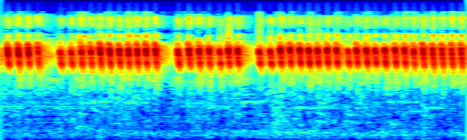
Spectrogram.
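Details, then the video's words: Rapid high chattering song of a bar-winged prinia in the ngebren style, recorded as tutor audio: fast, regular chip notes in three closely linked bursts at a steady pitch. "burung ciblek sawah ngebren gacor"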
